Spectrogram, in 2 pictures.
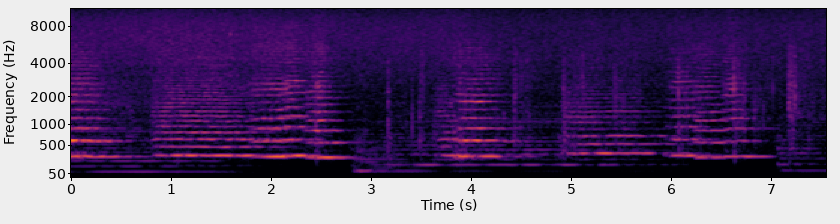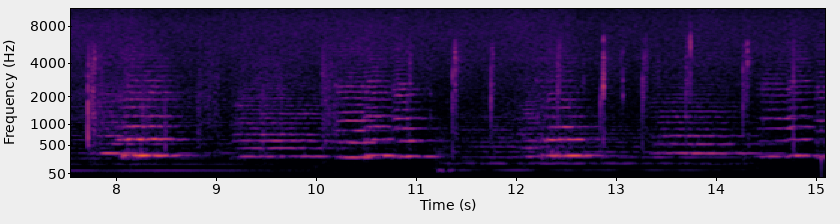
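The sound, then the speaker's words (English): An orchestral film score builds tension with a three-note string motif whose note order is shuffled across three stacked layers, over deep, sustained bass notes that shift every few seconds between a couple of different notes. Loud and full, with no voices. “And he's just sort of shuffling around the order you hear those three notes in three different layers.”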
